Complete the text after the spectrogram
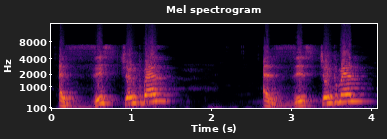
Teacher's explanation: rises in volume when spoken and pronounced with the rising tone. Volume as well as tone rises here.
